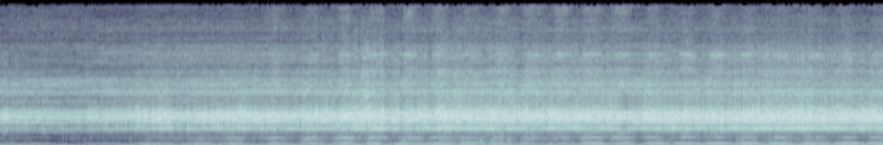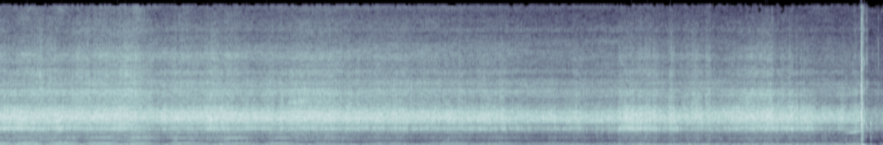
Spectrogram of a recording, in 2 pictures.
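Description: Zip-line trolley rolling along the steel cable, its pulleys giving a steady whine that rises slowly in pitch and then falls again as the ride slows, under heavy wind rush on the microphone.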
